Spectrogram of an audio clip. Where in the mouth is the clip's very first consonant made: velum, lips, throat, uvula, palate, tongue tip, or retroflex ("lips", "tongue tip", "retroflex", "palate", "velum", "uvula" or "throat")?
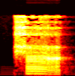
throat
